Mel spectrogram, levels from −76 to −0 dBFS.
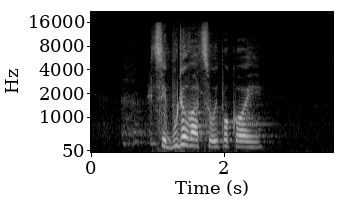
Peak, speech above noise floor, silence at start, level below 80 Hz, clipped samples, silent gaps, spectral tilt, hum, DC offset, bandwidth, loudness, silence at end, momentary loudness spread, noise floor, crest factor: -8 dBFS; 36 dB; 0.45 s; -68 dBFS; under 0.1%; none; -2.5 dB/octave; none; under 0.1%; 16.5 kHz; -25 LUFS; 1.1 s; 13 LU; -60 dBFS; 20 dB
